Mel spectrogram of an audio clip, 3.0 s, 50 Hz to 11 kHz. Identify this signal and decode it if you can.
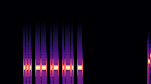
Morse code, heard as a keyed tone, about 40 wpm, 700 Hz. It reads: SMART
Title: Five Letter Words - 40wpm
